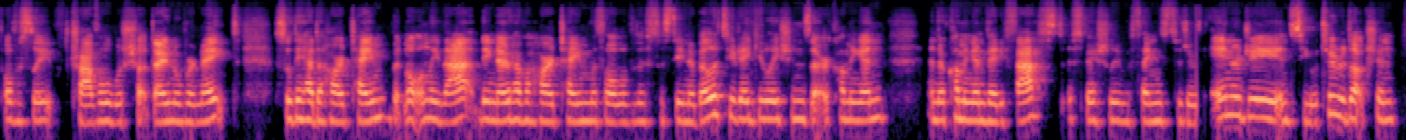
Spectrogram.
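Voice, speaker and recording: A woman with a Scottish accent presents her startup over a video call. She speaks in a friendly, upbeat, conversational way, filling pauses with ums. Her voice sits at an ordinary middle pitch. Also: level tone, darkish tone. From Scotland. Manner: upbeat, chatty, frequent ums.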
